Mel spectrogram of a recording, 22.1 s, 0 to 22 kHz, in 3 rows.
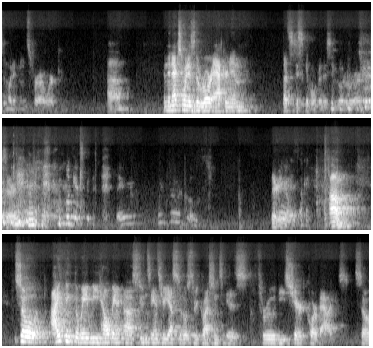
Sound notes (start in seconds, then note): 6.5 people laugh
